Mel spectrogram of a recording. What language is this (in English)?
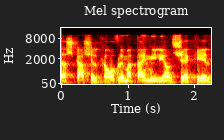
Hebrew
